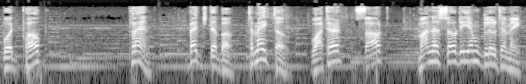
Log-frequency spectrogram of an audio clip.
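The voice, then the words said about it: Robotic voice. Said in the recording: “talking like a robot”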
